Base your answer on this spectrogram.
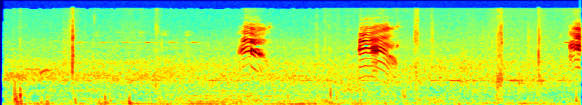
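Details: Toyger cat, a male, talking excitedly while out on a walk, which he loves; a few short high harmonic meows around mid-clip against a steady outdoor rumble with scattered clicks.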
